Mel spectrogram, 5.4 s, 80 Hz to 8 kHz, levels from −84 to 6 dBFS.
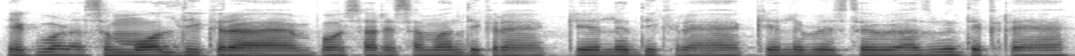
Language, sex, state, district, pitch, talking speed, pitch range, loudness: Hindi, male, Jharkhand, Garhwa, 140 Hz, 265 wpm, 135-145 Hz, -19 LUFS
